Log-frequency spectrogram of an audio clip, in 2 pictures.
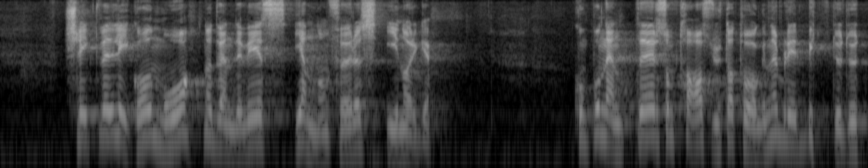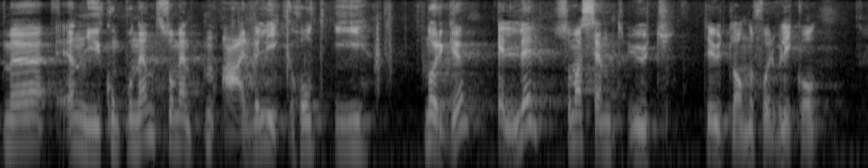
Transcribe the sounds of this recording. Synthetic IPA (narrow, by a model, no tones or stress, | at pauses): ʂɭiːk̚t̪ʋɛliːkəhɔlmɔnœd̪ʋɛnd̪ɪʋiːsjɛnːɔmføːɾəsɪnɔɾɡə | kʰʊmpʊnɛnt̪əɾsɔmt̪ʰɑːsʉːt̪ɑt̪ʰoːɡənəblɪɾbʏt̪ːət̪ʉːt̪mɛɛ̰nːyːkʰʊmpʊnɛnt̪sɔmɛnt̪n̩æ̰ɾʋeːliːkəhɔlt̪ɪ | nɔɾɡəɛlːəɾsɔmæsɛnt̪ʰʉːt̪ʰː | ɪlʉːt̪ʰlɑ̰nːəfɔɾʋliːkəhɔl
